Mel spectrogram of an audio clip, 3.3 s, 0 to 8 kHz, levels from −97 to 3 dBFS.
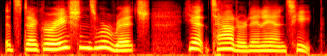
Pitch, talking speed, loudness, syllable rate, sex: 250 Hz, 145 wpm, -16 LUFS, 5.9 syllables/s, female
